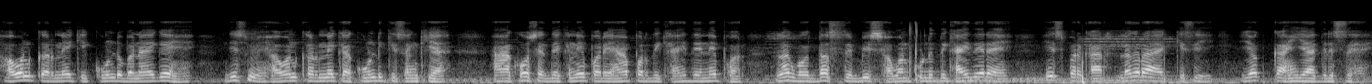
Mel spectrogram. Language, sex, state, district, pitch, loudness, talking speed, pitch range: Hindi, male, Punjab, Kapurthala, 145 Hz, -17 LUFS, 195 wpm, 140-160 Hz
